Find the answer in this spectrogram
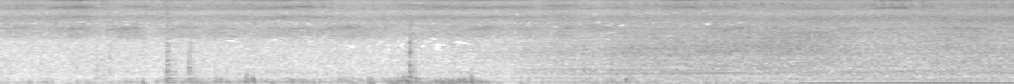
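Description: A small truck approaching along the road below: its engine and tyre noise builds from about five seconds in and is loudest near the end. Under it, a low fluctuating rumble on the microphone with a couple of faint knocks, and a faint high insect buzz.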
